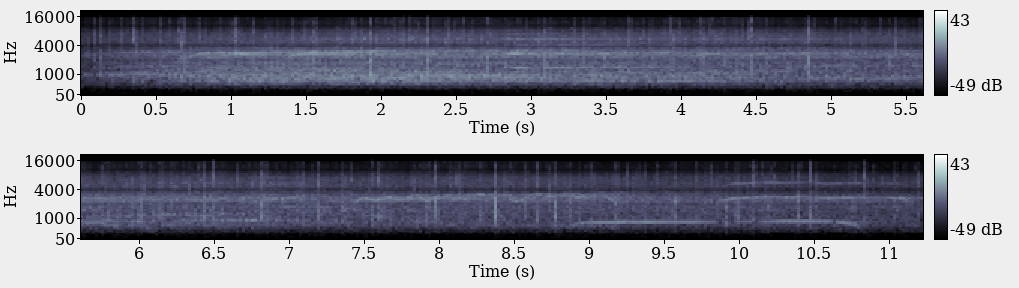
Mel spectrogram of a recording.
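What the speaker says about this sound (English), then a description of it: "a round of applause for our graduates" A large crowd applauds graduates at a spring university commencement ceremony, steady dense clapping filling the hall and slowly thinning toward the end, with a few whistles and sharper claps standing out.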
